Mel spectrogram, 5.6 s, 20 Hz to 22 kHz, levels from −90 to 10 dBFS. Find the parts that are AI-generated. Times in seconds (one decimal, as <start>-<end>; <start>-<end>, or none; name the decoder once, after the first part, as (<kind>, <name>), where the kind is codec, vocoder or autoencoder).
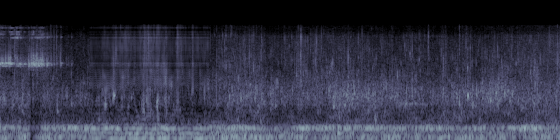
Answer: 0.9-2.1 (vocoder, BigVGAN v2)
